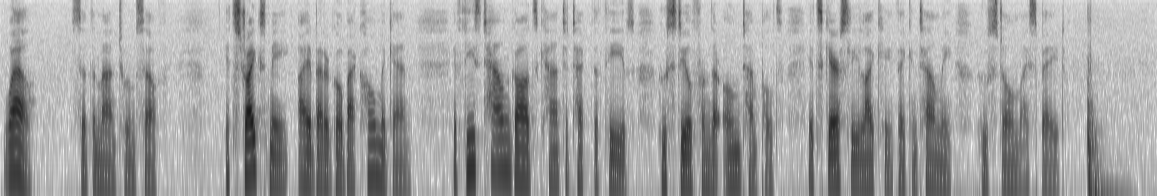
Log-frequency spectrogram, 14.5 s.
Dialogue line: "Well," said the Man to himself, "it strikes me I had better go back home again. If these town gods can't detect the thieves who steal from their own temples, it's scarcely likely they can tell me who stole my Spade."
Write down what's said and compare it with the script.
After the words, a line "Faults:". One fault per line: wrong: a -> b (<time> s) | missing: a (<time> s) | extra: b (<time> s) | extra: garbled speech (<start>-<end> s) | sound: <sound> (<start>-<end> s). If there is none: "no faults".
"Well," said the Man to himself, "it strikes me I had better go back home again. If these town gods can't detect the thieves who steal from their own temples, it's scarcely likely they can tell me who stole my Spade."
Faults:
sound: thud (13.6-14.2 s)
